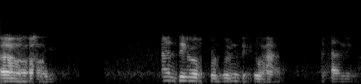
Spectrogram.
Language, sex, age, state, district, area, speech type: Bodo, male, 18-30, Assam, Chirang, rural, conversation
